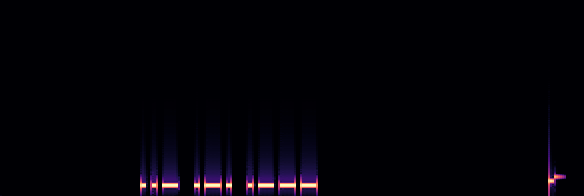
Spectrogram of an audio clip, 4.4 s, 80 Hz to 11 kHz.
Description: Morse code, heard as a keyed tone, about 30 wpm, 700 Hz. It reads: URJ
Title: USA Call Sign Postfixes - 3 Letters 30wpm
